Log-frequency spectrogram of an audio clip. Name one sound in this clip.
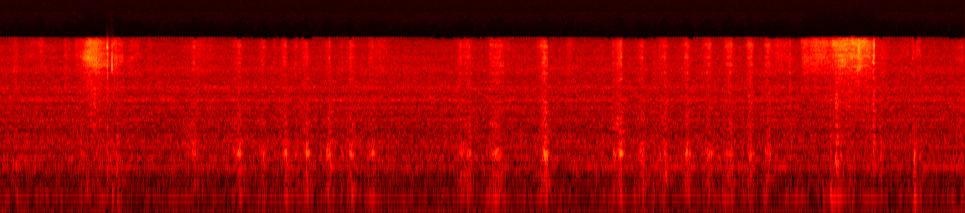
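A sheet of paper rustles as it slides on a table.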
